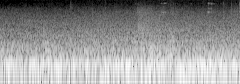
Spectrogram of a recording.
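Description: A steady low rumble of room noise, with no voices standing out.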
